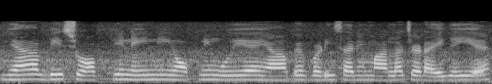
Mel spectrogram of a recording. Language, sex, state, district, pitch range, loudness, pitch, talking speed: Hindi, female, Rajasthan, Bikaner, 205-225 Hz, -13 LUFS, 210 Hz, 195 wpm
